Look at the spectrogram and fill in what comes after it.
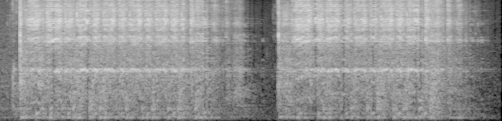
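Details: Used Kohler Command engine, failed and given away, plugs showing spark, spun over to check compression and listen for clunking: starter spins it in two even bursts with steady rhythmic chuffing, no clunks; compression sounds even and healthy.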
